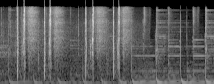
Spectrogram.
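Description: Pneumatic nailer firing a quick, uneven series of sharp shots into the wooden boards of a barn door, the shots stopping about two-thirds of the way through. Background music plays throughout.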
